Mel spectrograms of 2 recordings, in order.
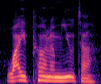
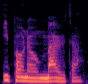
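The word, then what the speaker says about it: Yponomeuta: If I was American, I probably would have pronounced this as Wipernamuta. But I won't, because I actually know how to pronounce certain names. I'm not claiming I know how to pronounce every name though, but I know how to pronounce certain names. It's pronounced Iponomauta.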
